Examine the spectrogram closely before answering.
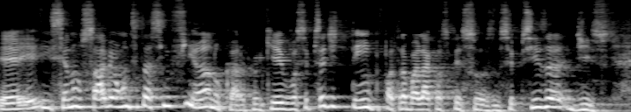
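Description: A man speaks at a fairly quick pace in a high voice with lively intonation and hardly any pauses. Noticeable noise sits in the background. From interior of São Paulo state, Brazil. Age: 50s. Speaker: startup founder. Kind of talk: podcast interview. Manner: casual, animated.

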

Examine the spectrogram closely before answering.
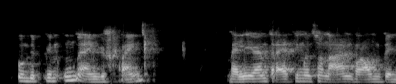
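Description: A man with an Austrian accent talks at a moderate pace. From Austria, Vienna area. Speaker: professional freediver. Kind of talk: interview.

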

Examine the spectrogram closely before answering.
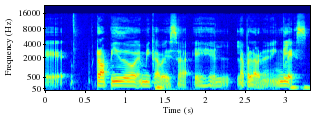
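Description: A woman's very deep, low voice at a moderate pace, on a very clean recording with a silent background. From Venezuela. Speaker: podcast host and life coach. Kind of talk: casual monologue. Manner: halting, many fillers and repetitions.

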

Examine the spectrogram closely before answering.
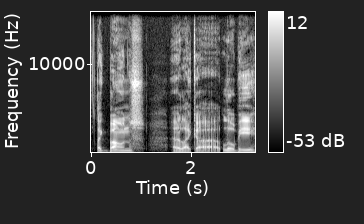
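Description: A man with an American accent speaks in an ordinary speaking voice, fairly low in pitch with ordinary pitch variation, recorded very cleanly against a silent background with a dry, close sound and no echo. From Missouri, US Midwest. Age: 20s. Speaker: rapper. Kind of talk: casual chat.

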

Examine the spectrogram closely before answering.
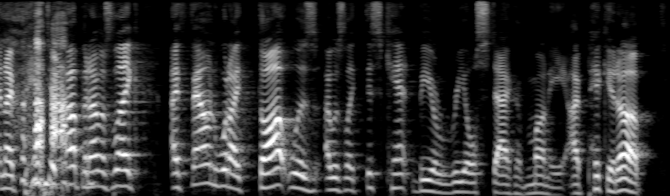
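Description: A man uses a raised, projected voice with a high pitch and a bright, sharp tone. He talks fairly quickly, with very wide pitch swings and big swings in loudness. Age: 20s. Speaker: streamer and YouTuber. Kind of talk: casual chat.

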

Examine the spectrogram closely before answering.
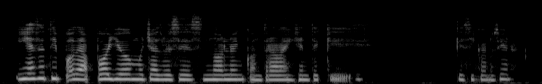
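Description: A woman speaks at a moderate pace in a fairly high, somewhat breathy voice with a dark, mellow tone. Her intonation is monotone and flat, and the sound is dry and close with no echo. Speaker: podcast host. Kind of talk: solo monologue. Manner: spontaneous, hesitant.

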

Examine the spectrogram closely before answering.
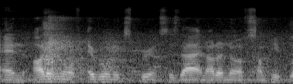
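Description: Speaking very fast, a man with an Australian accent has a fairly low pitch. Audible room echo and noticeable background noise surround him. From South Australia, Adelaide. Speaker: jiu jitsu athlete and coach. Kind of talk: interview. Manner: casual.

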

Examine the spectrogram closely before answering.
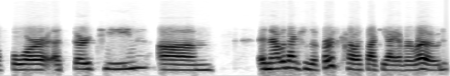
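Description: Delivered with fairly even intonation, this is a plain, everyday voice. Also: woman. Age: 30s. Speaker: motorcycle rider and brand ambassador. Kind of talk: casual chat. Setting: remote call.

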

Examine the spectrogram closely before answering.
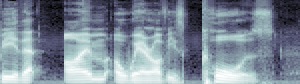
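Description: A man speaks very slowly in a medium pitch with a strong Australian accent. The recording is very clean, with a silent background. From Tasmania, Australia. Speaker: YouTuber. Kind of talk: casual chat.

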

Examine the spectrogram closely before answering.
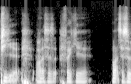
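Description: A male voice, the recording very clean and the background silent. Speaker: larp player. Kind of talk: casual chat. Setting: at his home.

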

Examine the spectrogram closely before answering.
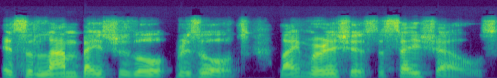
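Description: A man with an unremarkable speaking voice talks fairly quickly, his fairly high pitch moving with lively intonation. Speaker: cruise company executive. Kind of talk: interview, sales pitch.

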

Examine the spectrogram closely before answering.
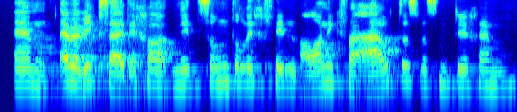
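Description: A woman speaks at a moderate pace in a medium voice with flat, monotone intonation while music plays in the background. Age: 20s. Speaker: startup co-founder and marketing chief. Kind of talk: interview. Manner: hesitant with frequent fillers.

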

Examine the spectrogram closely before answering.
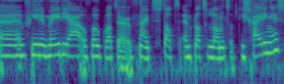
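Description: At a fairly slow pace and medium pitch, a woman speaks with fairly even intonation in a plain, everyday voice. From West Brabant, Netherlands (Bergen op Zoom). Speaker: municipal councillor. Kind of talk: radio interview. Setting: radio studio.

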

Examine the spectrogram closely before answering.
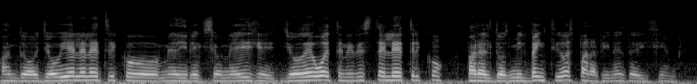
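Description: A man at a fairly high pitch, fairly even intonation, moderate pace and hardly any pauses. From Colombia, north of Valle del Cauca. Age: 50s. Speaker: taxi driver. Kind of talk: interview. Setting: in a car. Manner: halting, repeats words.

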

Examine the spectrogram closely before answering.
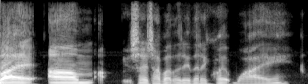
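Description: In an American accent, a man with an unremarkable speaking voice and fairly low pitch talks at a moderate pace, recorded with a dry, close sound with no echo on a very clean recording with a silent background. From San Diego, California. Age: 20s. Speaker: podcast co-host. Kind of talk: casual chat.

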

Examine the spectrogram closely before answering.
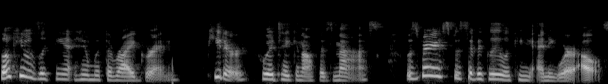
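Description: In a quiet background, a passage is read aloud in a natural voice.

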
